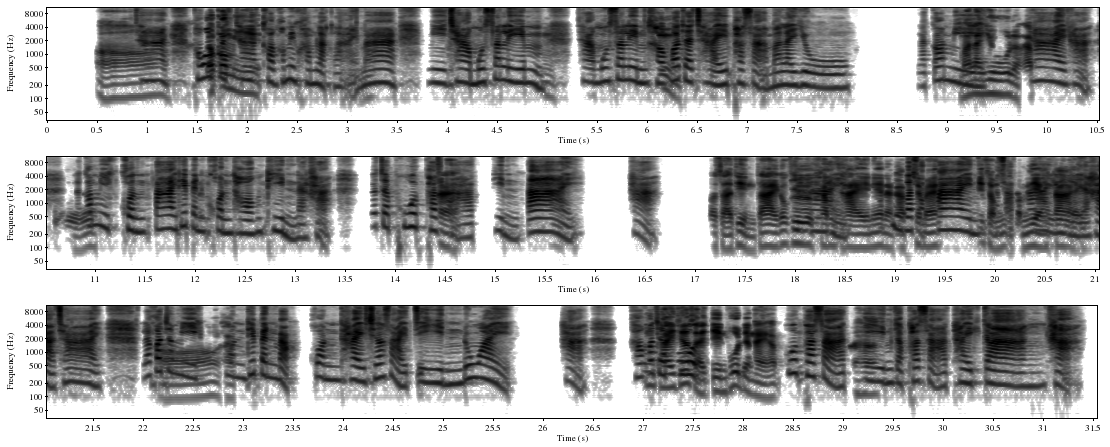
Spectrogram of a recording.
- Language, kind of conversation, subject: Thai, podcast, ภาษาในบ้านส่งผลต่อความเป็นตัวตนของคุณอย่างไรบ้าง?
- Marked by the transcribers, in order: other background noise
